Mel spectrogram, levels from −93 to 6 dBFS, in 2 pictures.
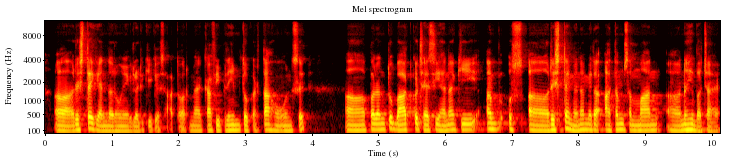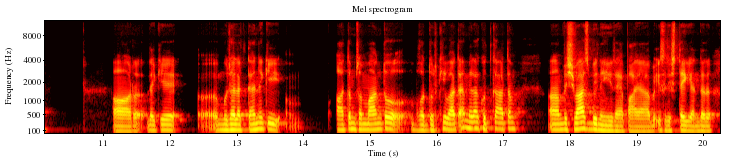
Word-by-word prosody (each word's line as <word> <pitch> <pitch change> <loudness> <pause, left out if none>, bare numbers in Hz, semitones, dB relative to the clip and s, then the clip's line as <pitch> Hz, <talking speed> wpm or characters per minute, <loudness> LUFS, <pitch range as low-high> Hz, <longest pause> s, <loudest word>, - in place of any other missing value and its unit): अ, 105 -1 +3
रिश्ते 125 +3 +4
के 120 - -3
अंदर 105 -1 -1
हूँ 100 0 -4
एक 100 0 -6
लड़की 95 0 -7
के - - -7
साथ - - -13
और - - -7
मैं 105 -1 -5
काफ़ी 115 0 -1
प्रेम 115 0 -1
तो 110 - +1
करता 120 +1 0
हूँ 105 0 -5
उनसे 105 0 -3 0.7
अ, - - 0 0.3
परंतु 130 +2 +2
बात 120 0 +3
कुछ 135 -1 0
ऐसी 120 +1 0
है 110 -2 -1
ना 120 +3 -1
कि 125 - 0 0.3
अब 135 0 -2
उस 135 0 -2
अ, - - +4 0.3
रिश्ते 125 +5 +3
में 110 -4 -2
ना 125 +3 -1
मेरा 125 0 0
आत्मसम्मान 115 -1 0 0.2
अ, 110 -2 -3
नहीं 125 +2 +2
बचा 95 -1 -2
है। 95 +4 -11 1.1
और 100 0 +2
देखिए 120 +1 0
अ, 120 0 -8
मुझे 120 +1 +4
लगता 125 0 +2
है 125 - +4
ना 140 +1 +2
कि 130 - +3 1.0
आत्मसम्मान 130 0 +1
तो 145 - +5 0.3
बहुत 120 -1 -2
दूर 115 -2 -1
की 150 - -1
बात 125 -2 +4
है - - +4
मेरा 150 -2 +2
खुद 140 +2 -2
का 145 - 0
आतम 145 +1 -1 0.5
अ, 125 0 +4
विश्वास 140 +3 +6
भी 135 -1 +3
नहीं 110 -2 +1
रह 100 -1 +1
पाया 95 -1 0
अब 95 - -2
इस 120 - -4
रिश्ते 110 +1 +3
के 105 - +1
अंदर 100 0 0
120 Hz, 200 wpm, -24 LUFS, 110-130 Hz, 1.1 s, विश्वास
